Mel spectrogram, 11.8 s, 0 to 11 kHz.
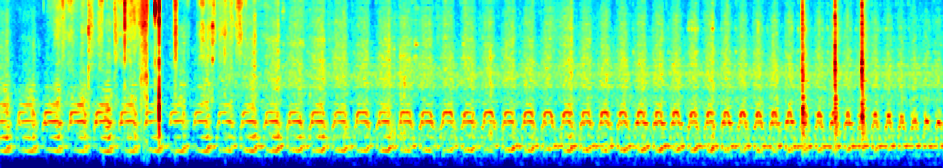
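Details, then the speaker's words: Anycubic Kobra 2 3D printer printing at top speed: pulsing tuneful honk repeating with each fast back-and-forth move over steady motor hum; resonance at high speed, source unclear. "this print is definitely showcasing the top speeds that this printer can achieve which are quite impressive what would be a little more impressive as if it wasn't making this strange honking noise"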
